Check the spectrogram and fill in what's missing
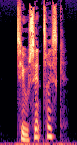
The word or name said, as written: teocentrisk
